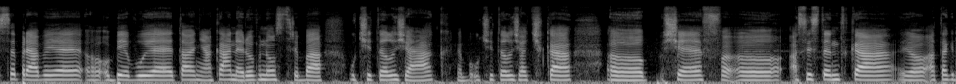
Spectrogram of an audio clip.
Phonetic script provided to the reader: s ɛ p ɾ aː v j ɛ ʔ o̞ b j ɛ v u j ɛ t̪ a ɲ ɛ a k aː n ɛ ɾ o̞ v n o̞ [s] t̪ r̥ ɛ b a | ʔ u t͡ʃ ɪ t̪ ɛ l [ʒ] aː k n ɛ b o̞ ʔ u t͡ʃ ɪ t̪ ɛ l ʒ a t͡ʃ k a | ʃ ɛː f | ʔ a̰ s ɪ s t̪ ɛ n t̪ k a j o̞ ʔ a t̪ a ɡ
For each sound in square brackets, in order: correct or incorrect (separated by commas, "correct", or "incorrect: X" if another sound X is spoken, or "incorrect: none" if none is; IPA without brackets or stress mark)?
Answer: correct, correct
